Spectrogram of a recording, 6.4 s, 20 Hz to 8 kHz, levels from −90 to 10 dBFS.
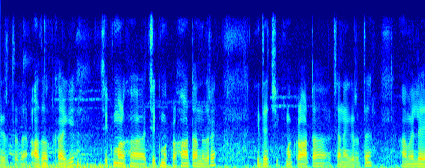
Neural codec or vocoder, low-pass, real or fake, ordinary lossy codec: none; 7.2 kHz; real; none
